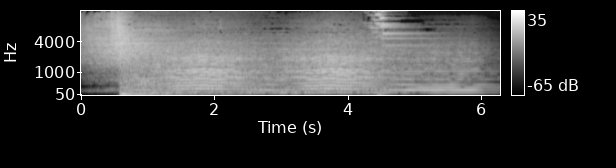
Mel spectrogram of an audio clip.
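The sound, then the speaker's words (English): A heavy triple-decker bus engine roars to life and revs hard, its deep throbbing tone rising and falling as it speeds off, loud, with no one talking. “Teach us what we need to know about the Night Bus.”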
